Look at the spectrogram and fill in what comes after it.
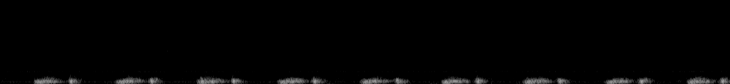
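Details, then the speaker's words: Adult's own heartbeat recorded binaurally as soft-spoken ASMR for sleep: steady paired lub-dub thumps about 74 a minute with faint background hiss; normal heartbeat. "never know where I am whether I'm nearby far away you will always always be able to hear and feel my heartbeat"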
